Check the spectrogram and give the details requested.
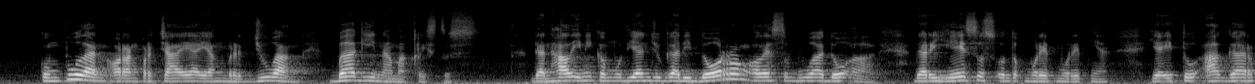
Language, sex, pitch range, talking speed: Indonesian, male, 140-195 Hz, 110 wpm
